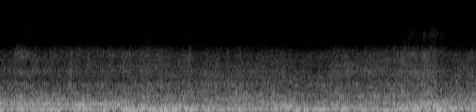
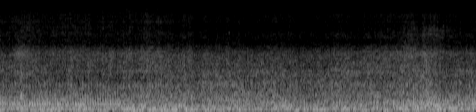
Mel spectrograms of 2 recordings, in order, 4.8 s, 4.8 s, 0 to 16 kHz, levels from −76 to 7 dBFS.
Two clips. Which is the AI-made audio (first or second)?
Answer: first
